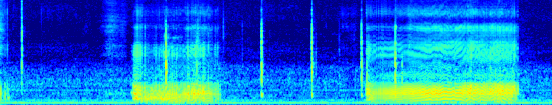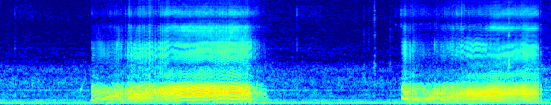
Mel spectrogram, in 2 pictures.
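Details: Four long fluttering snores, about two seconds each, with quiet pauses and faint clicks, from a female cat sleeping with both eyes open; loud sleep snoring.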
